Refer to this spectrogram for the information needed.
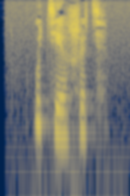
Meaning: to console, to comfort
- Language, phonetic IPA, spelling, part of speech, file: Russian, [ʊˈtʲeʂɨtʲ], утешить, verb, Ru-утешить.ogg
